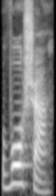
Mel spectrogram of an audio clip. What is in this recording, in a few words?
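"воша", Komi, female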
